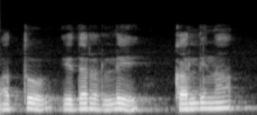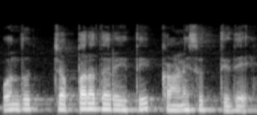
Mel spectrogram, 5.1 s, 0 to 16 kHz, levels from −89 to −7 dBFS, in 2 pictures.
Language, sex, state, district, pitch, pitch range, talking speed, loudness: Kannada, male, Karnataka, Bangalore, 130 Hz, 120-135 Hz, 80 wpm, -20 LUFS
